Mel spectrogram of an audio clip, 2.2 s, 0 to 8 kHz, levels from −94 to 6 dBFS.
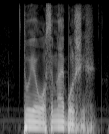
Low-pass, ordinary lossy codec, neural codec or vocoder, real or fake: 7.2 kHz; none; none; real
